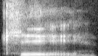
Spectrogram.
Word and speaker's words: Cay: make sense to me there's no e in that word at all is is that how you pronounce a y in Caribbean I guess so I guess that's how they they write it pronounce it I thought you'd pronounce ay hey welcome to the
